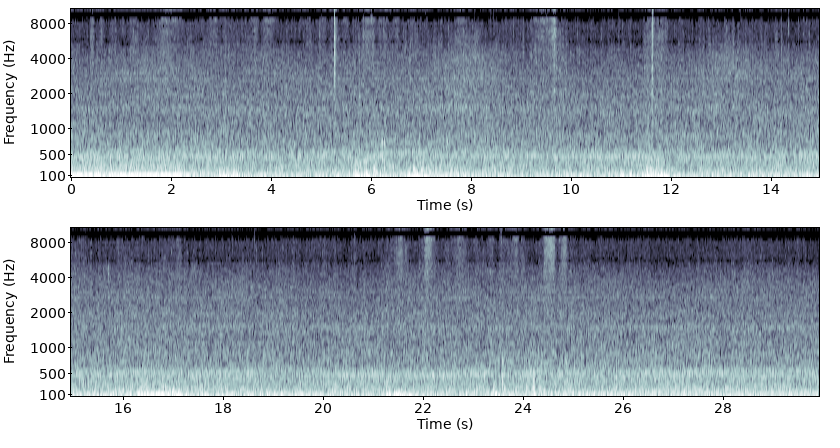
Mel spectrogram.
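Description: Car cabin road noise while driving on a wet road: a steady low rumble of tyres and engine, with a few brief louder thumps from bumps in the road.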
